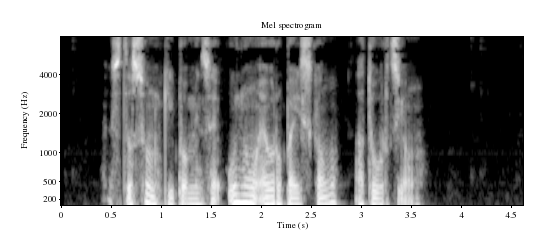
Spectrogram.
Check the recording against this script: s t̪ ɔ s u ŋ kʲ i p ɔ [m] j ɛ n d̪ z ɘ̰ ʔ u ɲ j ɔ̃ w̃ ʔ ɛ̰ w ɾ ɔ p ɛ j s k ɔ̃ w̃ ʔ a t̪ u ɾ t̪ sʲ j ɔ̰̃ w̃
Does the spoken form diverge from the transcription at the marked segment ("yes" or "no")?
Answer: no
